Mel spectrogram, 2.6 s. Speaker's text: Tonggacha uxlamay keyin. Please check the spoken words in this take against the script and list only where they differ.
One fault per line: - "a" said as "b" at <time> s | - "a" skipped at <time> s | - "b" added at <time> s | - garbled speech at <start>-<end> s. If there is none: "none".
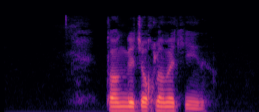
none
